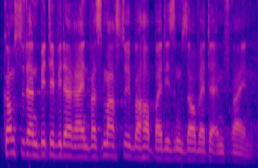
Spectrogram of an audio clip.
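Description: Male reader voicing a patient, wry father, dry and unhurried, storybook, reverberant sound. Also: medium pitch, pitched above the performer's own voice, natural voice. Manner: calm and dry. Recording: long reverb.

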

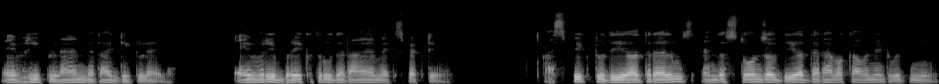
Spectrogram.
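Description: A man's voice: lowish voice, flat delivery, moderate pace, no room sound, lo-fi sound. A man leading a fiery deliverance prayer, issuing commanding declarations in bursts. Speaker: prayer leader.

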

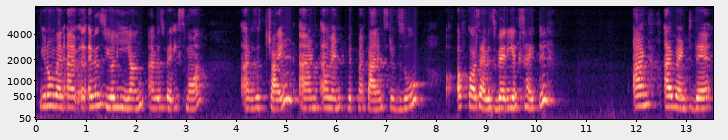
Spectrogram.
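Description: A young woman hosting her own podcast, talking casually with many fillers, restarts and hesitations. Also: fairly high pitch. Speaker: podcast host. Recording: dull lo-fi recording.

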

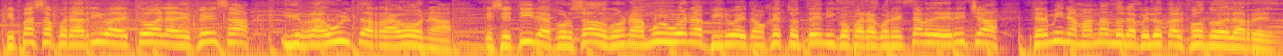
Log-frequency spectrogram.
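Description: A man's voice: very high-pitched, quick pace. A man describing football plays in detail as a radio match commentator. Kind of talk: fast match recap commentary. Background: music.

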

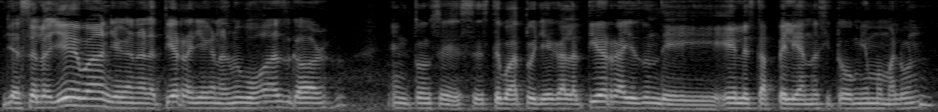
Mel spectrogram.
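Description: A young man with a Mexican accent, casually recapping a movie in slangy, animated talk and acting out the quotes. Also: mid-range voice, normal speed. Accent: Mexican Spanish.

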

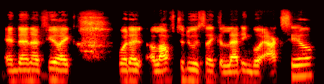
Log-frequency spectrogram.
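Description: A man's voice: mid-range voice, very fast, fairly bright tone, dry recording. Norwegian-German man talking thoughtfully. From Norway and Germany. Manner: searching, thinking aloud, with many fillers and sighs. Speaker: guest, startup founder and meditation guide. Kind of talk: casual interview conversation.

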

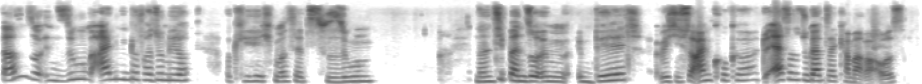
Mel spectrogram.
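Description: Teen girl yapping with her bestie, bit high pitched, acts out convos. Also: expressive, a little fast, dry recording, studio quality. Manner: chatty, acts out quoted exchanges in a storytelling way. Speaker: podcast co-host. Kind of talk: casual chat between friends.

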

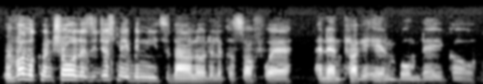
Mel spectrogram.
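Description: A man's voice: medium pitch, fast, a little mellow, muffled recording. A young man with a London roadman accent and slang, chatting casually and emphatically, often repeating his phrases. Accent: London, urban roadman slang style. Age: young adult. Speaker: guest talking through favourite games. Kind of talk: casual chat.

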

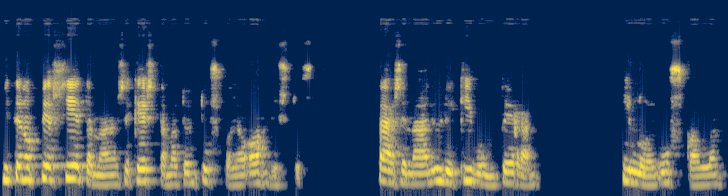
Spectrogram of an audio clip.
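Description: Woman, husky mid-range voice, reads a searching first-person narrative; muffled low-fidelity sound. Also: a little mellow. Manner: introspective, self-questioning. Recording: dull lo-fi recording.

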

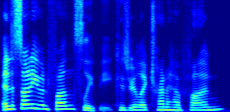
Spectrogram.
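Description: A woman's voice: medium pitch, lively intonation, fairly quick, fairly bright tone, clean tone, no echo, studio quality. A woman hosting a casual podcast, musing aloud in a rambling way, full of "like" and trailing thoughts. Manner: rambling, filler-heavy musing. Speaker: podcast host and streamer. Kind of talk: casual chat.

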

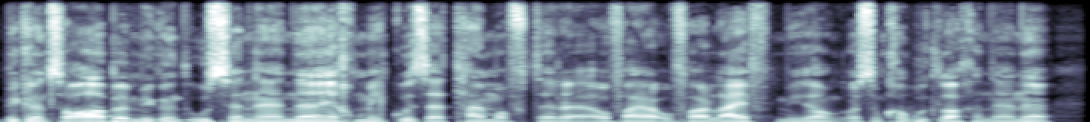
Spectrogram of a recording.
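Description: Fast-talking young man telling a story. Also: fairly low pitch. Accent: Swiss German. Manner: animated, quotes people with "ich so" and acts out their lines. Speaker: podcast co-host. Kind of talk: casual storytelling chat.

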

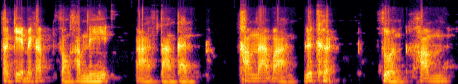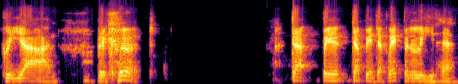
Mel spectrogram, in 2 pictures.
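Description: A man's voice: lowish voice, moderate pace, a bit bright, dull audio. A man patiently explaining an answer on a quiz show, spelling out the pronunciation step by step. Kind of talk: explanatory narration.

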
